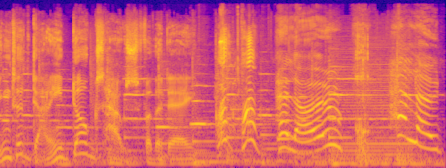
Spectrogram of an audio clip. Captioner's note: barking; snorting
